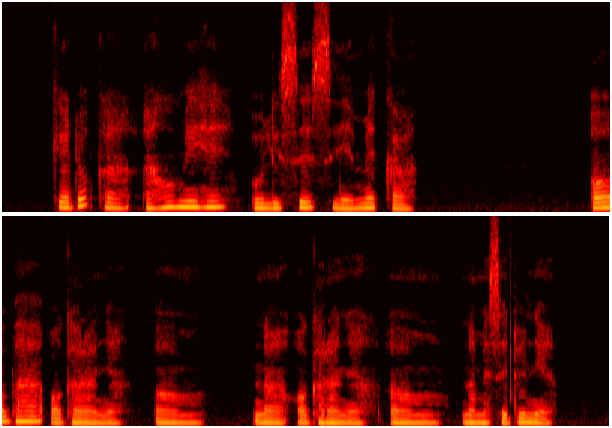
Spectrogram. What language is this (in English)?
Igbo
